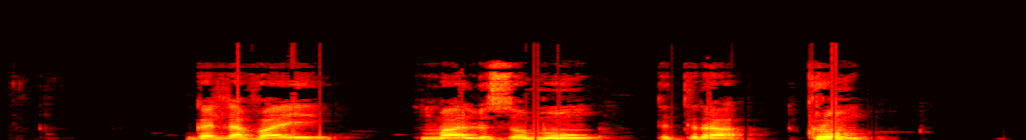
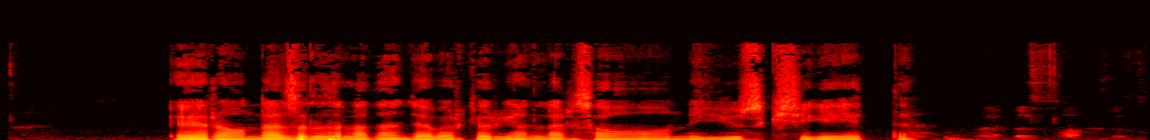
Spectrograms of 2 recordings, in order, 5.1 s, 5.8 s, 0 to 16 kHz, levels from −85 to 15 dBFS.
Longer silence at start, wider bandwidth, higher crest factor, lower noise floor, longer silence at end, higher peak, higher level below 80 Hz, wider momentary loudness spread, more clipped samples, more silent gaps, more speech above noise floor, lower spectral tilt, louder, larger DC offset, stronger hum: about the same, 0.95 s vs 0.85 s; about the same, 11.5 kHz vs 11.5 kHz; second, 16 dB vs 26 dB; first, -79 dBFS vs -69 dBFS; first, 0.8 s vs 0.35 s; about the same, 0 dBFS vs 0 dBFS; second, -50 dBFS vs -44 dBFS; first, 14 LU vs 11 LU; neither; neither; first, 64 dB vs 44 dB; second, -5 dB/octave vs -6.5 dB/octave; first, -15 LUFS vs -25 LUFS; neither; neither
